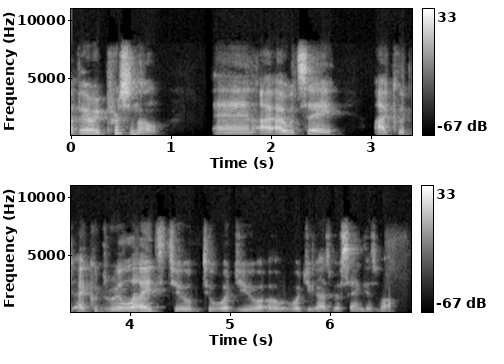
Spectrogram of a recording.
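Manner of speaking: usual speaking voice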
